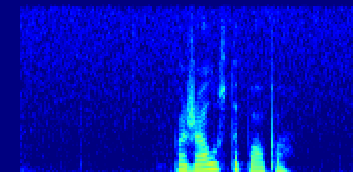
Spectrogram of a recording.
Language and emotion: Russian, neutral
